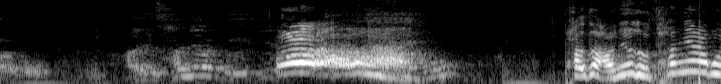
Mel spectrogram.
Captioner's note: Frustrated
